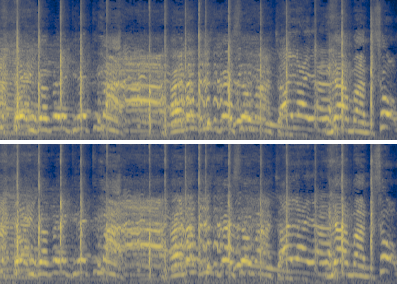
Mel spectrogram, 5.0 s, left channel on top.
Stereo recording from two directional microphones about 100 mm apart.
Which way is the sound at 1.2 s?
5° right (ahead or behind).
